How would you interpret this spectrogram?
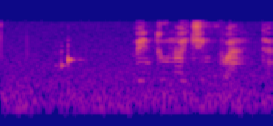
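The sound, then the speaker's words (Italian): A smartwatch wakes at the press of its crown, giving a faint blip followed by a quick flurry of bright, high electronic chirps and beeps over a soft background hiss. “Come lo si sveglia? Premendo la corona, sentite.”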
